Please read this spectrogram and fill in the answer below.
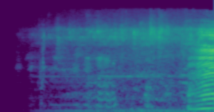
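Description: A low background hum fades in from silence, then a hungry stray kitten starts a loud meow near the end.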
